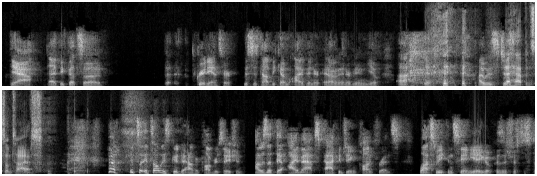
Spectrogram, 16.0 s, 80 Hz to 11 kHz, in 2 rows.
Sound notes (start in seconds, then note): 6.1 chuckling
